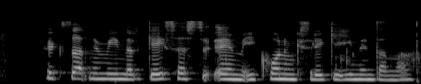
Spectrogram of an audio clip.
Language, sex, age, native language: Icelandic, female, 11, Icelandic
